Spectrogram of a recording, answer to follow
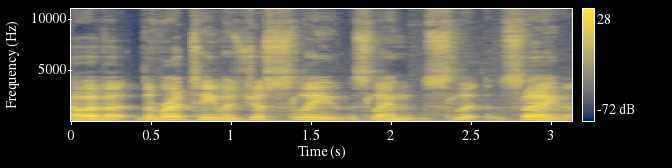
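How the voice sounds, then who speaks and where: A man with a British accent and a fairly high pitch speaks at a fairly slow pace in a bright, sharp tone. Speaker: esports caster. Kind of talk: live game commentary.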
